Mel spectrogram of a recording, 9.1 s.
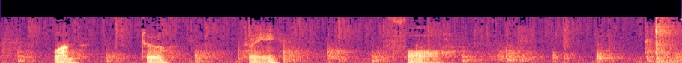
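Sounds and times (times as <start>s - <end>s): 
speech: 0.7s - 1.2s, 2.0s - 2.4s, 3.3s - 3.9s, 5.4s - 6.0s
door opening: 8.5s - 9.0s.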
